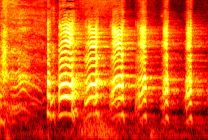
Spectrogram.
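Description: Women laughing, a quick run of ha-ha pulses starting about half a second in.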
